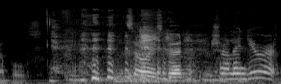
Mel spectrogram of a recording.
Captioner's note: laughter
